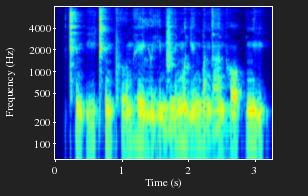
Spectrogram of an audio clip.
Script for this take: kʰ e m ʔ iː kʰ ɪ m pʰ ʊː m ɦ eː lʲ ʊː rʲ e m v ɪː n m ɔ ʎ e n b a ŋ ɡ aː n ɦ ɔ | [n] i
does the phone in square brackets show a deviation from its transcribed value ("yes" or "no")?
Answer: no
